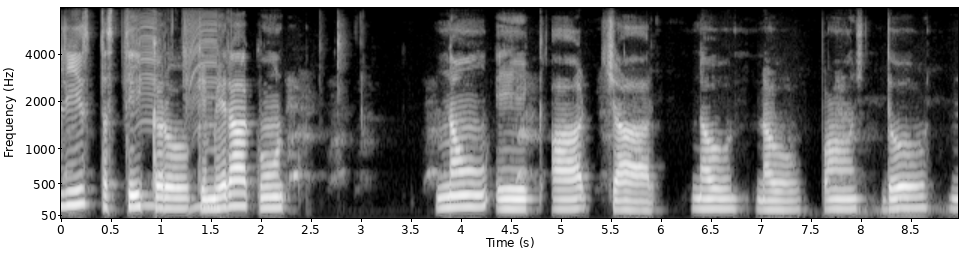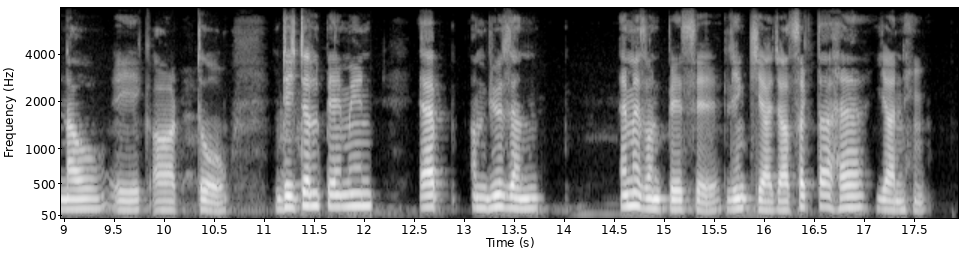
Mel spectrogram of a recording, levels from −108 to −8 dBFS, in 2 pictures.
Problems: background sounds at intervals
